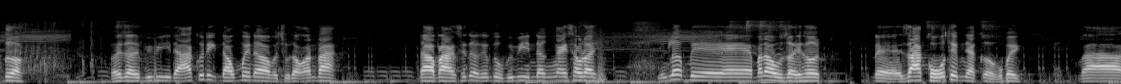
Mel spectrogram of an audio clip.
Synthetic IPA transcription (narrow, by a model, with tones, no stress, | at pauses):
t̪ɨ˨˩əŋ | ɓə˨˧jzəː˨˩t̪ʰi˨ɓi˧ɓi˧ɗa̰ː˧˥kwt̚ɗḭ˧˨ŋ̟ɗa˨˦wŋ͡mɓe˧˩nəː˨˩vaː˨˩t͡ɕu˧˩ɗə̰˧˨wŋ͡mʔa˧nvaː˨˩ŋ | ɗaː˨˩wvaː˨˩ŋsɛ̰˧˥ɗɨ˨˩k̚te˧t̪u˧˩ɓi˧ɓi˧nə˧ŋːa˧jsa˧wɗə˧jɲɨ̰˧˥ŋləː˦˥p̚ɓe˧ʔɛ˧ɓa˦˥t̚ɗə˨˩wzə˨˩jɦəː˧n | ɗe˧˩zaː˧ko˨˦t̪ʰe˧mɲaː˨˩kɨ˧˩əku˧˩əmï˨˩ŋ̟ | vaː˨˩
